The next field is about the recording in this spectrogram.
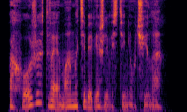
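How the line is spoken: Dejected, indifferent voice. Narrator (Russian): сокрушенно констатировал Неф все тем же равнодушным голосом

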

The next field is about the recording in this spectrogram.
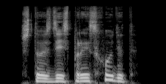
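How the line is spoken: Calm question. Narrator (Russian): спокойно поинтересовался Найтл

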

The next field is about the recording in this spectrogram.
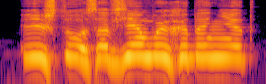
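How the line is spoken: Miserable groan. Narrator (Russian): Тоскливо застонал водитель

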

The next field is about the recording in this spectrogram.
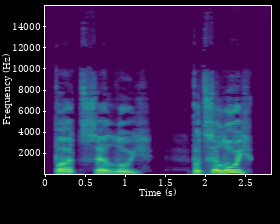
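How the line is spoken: Involuntary cry. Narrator (Russian): вскрикнул я невольно

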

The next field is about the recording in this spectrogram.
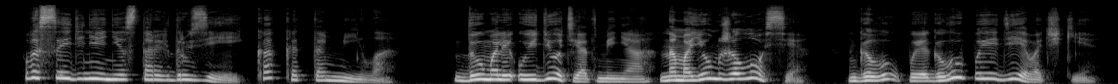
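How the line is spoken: Gloating muttering. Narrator (Russian): приговаривал синенький

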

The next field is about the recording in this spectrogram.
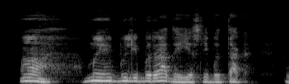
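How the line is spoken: Sighing remark. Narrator (Russian): вздохнув, заметил Канок

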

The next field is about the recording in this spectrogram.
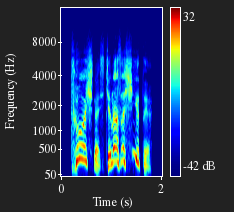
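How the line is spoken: Chuckling. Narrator (Russian): Профессор хохотнул

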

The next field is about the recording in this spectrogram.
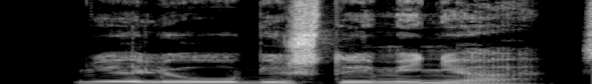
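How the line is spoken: Sighing again. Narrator (Russian): снова вздохнул он

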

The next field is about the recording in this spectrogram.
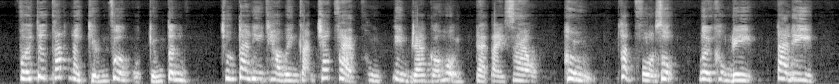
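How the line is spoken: Angry. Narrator (Vietnamese): Bát Lý Cảnh Thiên giận dữ nói

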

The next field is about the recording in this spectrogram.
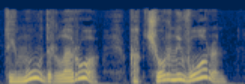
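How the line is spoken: Sincere exclamation. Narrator (Russian): искренне воскликнул молодой вождь

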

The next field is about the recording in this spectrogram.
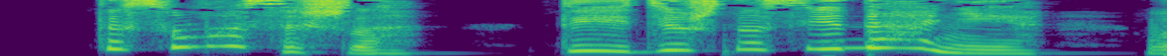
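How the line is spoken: Indignant exclamation. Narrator (Russian): возмущенно восклицает Мила

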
